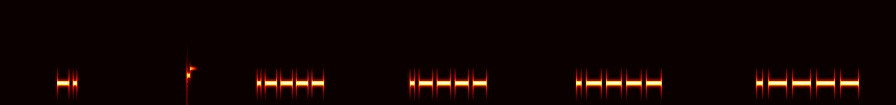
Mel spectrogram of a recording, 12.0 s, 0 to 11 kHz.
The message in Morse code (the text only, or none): N 1111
